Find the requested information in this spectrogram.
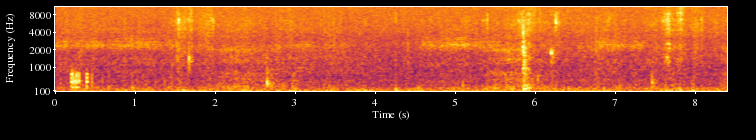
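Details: Abdominal gut sounds released during chiropractic belly work: low, irregular gurgling and rumbling as gas and fluid move; bowel sounds (borborygmi).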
